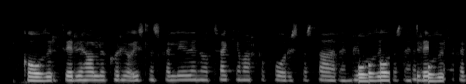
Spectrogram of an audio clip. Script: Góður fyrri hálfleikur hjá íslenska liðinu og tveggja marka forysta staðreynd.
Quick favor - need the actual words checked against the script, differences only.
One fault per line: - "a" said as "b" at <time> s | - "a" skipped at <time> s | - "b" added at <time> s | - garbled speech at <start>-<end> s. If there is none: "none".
- garbled speech at 3.5-4.7 s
